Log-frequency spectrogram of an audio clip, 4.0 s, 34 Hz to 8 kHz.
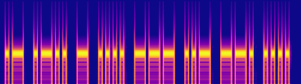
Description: Morse code, heard as a keyed tone, about 25 wpm, 250 Hz. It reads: ALTHOUGH
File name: morse-training-25WPM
